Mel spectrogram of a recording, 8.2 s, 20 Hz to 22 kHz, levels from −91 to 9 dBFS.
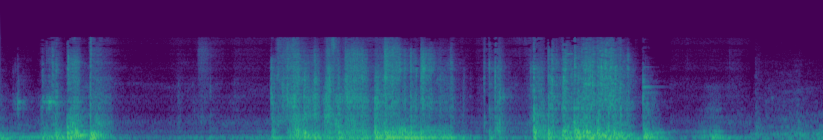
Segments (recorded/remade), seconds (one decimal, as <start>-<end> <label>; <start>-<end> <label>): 0.0-0.7 recorded; 0.7-5.5 remade; 5.5-6.7 recorded; 6.7-7.5 remade; 7.5-8.2 recorded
